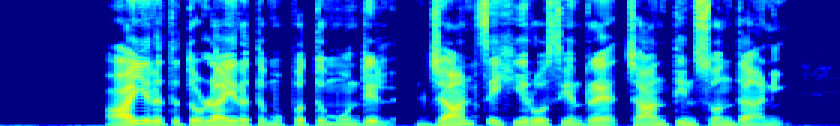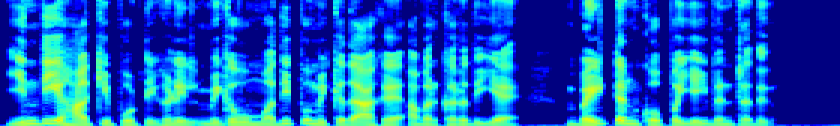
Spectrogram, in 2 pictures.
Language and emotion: Tamil, neutral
